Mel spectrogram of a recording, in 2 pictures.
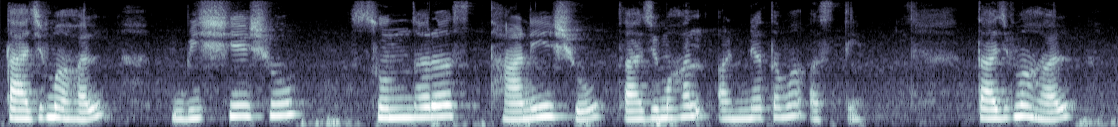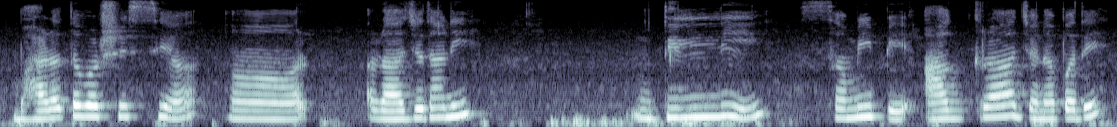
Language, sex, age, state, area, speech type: Sanskrit, female, 18-30, Tripura, rural, spontaneous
